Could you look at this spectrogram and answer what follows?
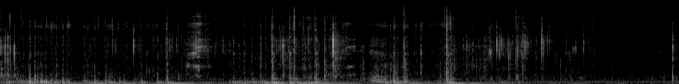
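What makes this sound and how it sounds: A utility knife blade scrapes a solid white bar of soap, sending flakes falling onto a pile. Crisp, dry scraping and crackling bursts come in quick irregular strokes, with a few sharper ticks over a steady low hum.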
